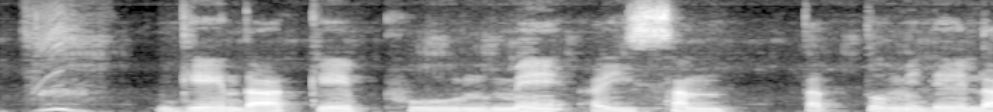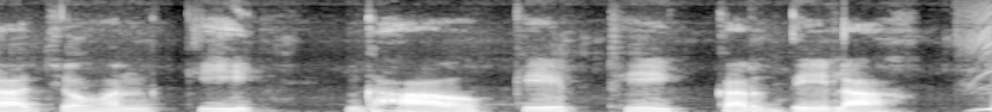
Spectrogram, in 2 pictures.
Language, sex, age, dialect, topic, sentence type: Bhojpuri, male, 25-30, Northern, agriculture, statement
